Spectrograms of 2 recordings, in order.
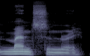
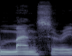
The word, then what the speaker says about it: Mansory: Oh, Mansory, not Mansonry.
